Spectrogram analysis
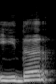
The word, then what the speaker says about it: either: Difference इसमें केवल इतना है कि जो ईदर और नीदर है ये अमेरिकन एक्सेंट है, और जो आइदर है और नाइदर है ये ब्रिटिश एक्सेंट है। तो हम दोनों ही एक्सेंट में दोनों ही प्रोनाउंसिएशंस इसकी जो हैं वो करेक्ट हैं।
